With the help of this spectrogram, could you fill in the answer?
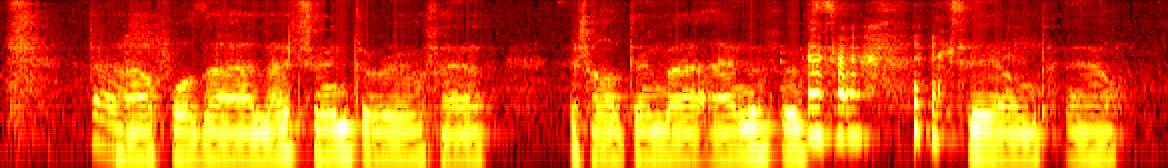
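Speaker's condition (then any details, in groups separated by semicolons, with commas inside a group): Amyotrophic lateral sclerosis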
